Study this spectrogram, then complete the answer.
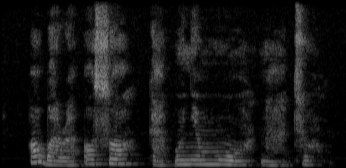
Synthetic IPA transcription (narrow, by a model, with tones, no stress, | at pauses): ɔ˦ɡ͡ba˨ɾa˨ʔɔ˦sɔ˦ka˨o˦ɲe˦m̩˦mʊ˦ʊ˦na˨a˨tʊ˦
